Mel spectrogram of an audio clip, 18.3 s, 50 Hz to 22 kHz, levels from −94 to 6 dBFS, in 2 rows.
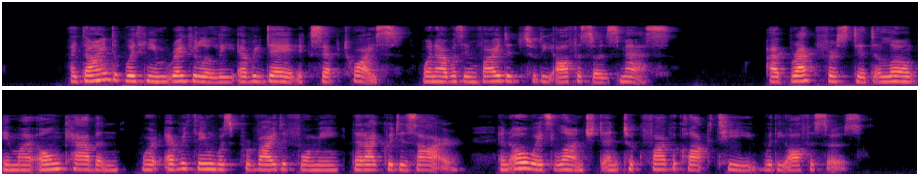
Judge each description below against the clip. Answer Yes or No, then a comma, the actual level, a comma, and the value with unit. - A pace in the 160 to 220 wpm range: No, average, 145 wpm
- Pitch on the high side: Yes, high, 215 Hz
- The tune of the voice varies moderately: No, narrow, 1.5 semitones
